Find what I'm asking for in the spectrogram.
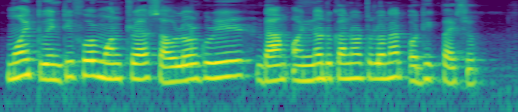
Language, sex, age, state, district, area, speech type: Assamese, female, 45-60, Assam, Sivasagar, rural, read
